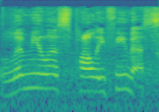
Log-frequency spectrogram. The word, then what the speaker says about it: Limulus polyphemus: Limulus polyphemus.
